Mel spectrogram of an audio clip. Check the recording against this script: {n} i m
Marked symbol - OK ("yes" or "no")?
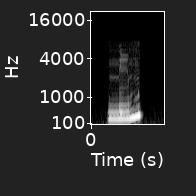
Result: yes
